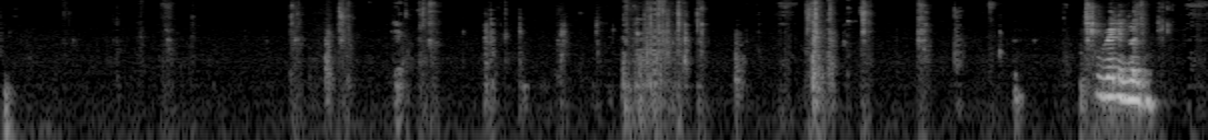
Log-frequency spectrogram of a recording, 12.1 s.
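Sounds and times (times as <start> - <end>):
chewing with wet mouth smacks: 2.9 - 12.0.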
